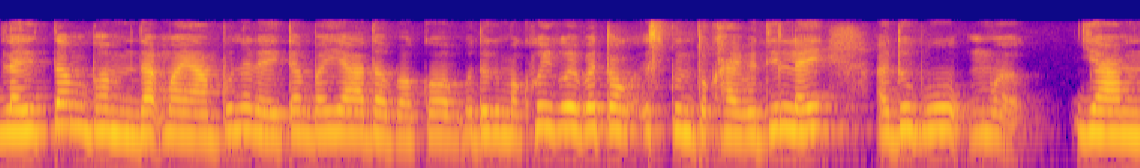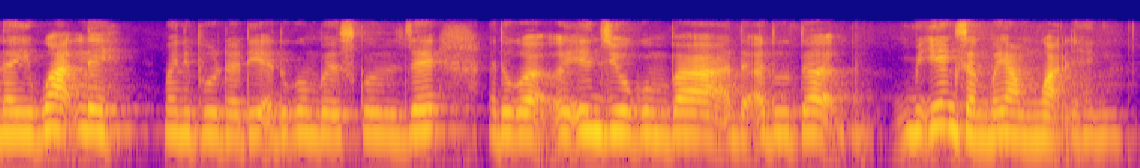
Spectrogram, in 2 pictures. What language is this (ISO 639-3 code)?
mni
